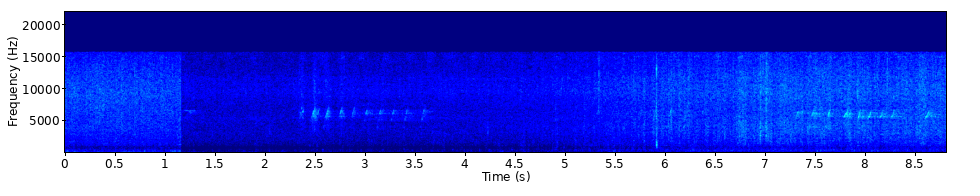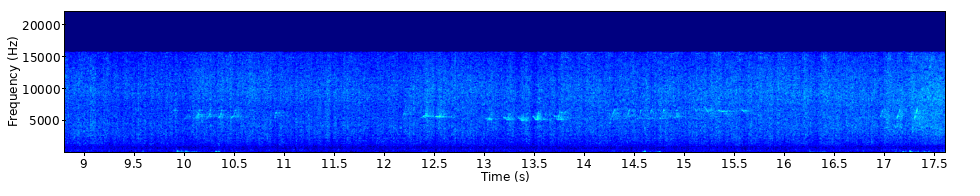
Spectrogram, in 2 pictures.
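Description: Forest ambience: a steady hiss with short, high-pitched chirping trills repeating every few seconds, and a few soft low thumps. The background drops abruptly about a second in, then slowly builds back up.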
